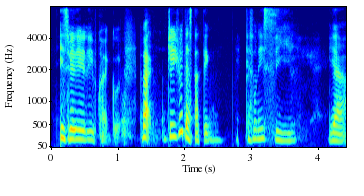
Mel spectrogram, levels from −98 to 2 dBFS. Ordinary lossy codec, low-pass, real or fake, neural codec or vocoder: none; none; fake; codec, 16 kHz, 2 kbps, FreqCodec, larger model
